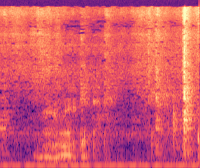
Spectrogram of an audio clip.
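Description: A woman's soft spoken "okay", then a quick intake of breath, over a steady low hum.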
